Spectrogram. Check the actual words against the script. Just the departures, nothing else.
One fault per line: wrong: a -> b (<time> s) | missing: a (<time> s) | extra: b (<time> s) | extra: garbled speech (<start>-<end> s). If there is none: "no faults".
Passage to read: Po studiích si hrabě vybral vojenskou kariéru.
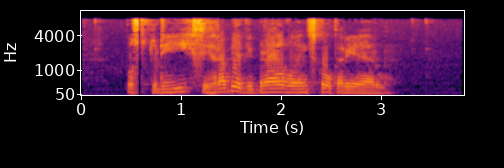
no faults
